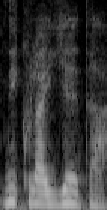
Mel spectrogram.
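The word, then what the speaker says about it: Nicolai Gedda: Ja, Roland, ja, ja, hij schijnt Zweeds te zijn of Scandinavisch. – Ja. – Dus dan is het Nicolai Jedda.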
